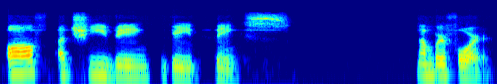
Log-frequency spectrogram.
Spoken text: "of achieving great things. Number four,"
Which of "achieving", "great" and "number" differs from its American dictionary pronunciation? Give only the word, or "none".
great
